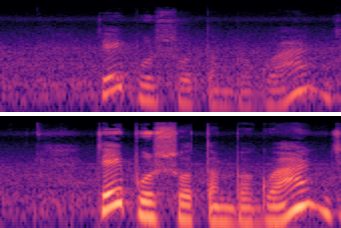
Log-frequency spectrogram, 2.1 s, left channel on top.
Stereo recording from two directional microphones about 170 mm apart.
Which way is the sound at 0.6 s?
90° right.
